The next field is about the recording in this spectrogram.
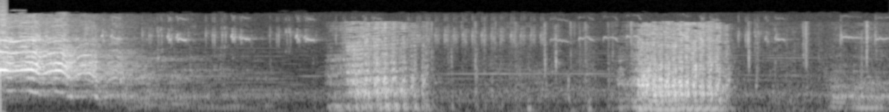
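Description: A ridden horse gives a high, shrill whinny at the start, then two loud, breathy blowing snorts about a second and a half apart, with quieter rustling between them.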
